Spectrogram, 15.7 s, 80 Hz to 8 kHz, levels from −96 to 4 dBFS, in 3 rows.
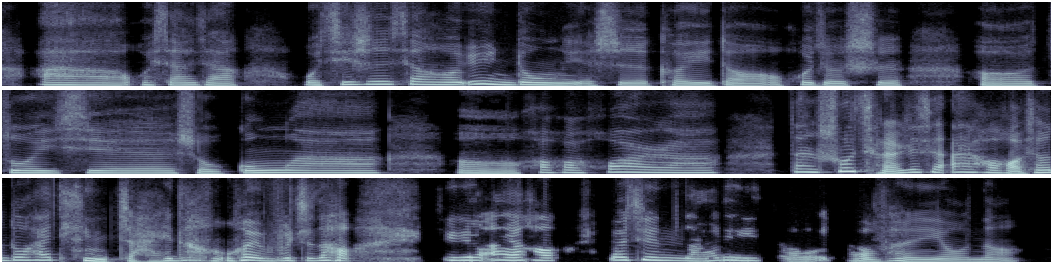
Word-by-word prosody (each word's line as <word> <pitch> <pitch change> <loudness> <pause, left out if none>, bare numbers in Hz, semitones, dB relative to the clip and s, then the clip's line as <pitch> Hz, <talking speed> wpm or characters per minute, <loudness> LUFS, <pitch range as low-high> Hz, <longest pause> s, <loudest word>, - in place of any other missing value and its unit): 啊， 195 -2 -2
我 205 - -3
想 195 0 -3
想， 190 -2 -3 0.3
我 195 - -1
其 235 +5 -2
实 260 +2 +1
像 235 -3 +1
运 265 -4 +4
动 205 -4 +3
也 185 0 -3
是 185 +2 -4
可 185 +1 -4
以 190 0 +1
的， 165 -1 -5
或 205 - -3
者 180 -3 -4
是， 185 +1 -5 0.4
呃， 180 -1 -3
做 210 +4 0
一 200 - +1
些 195 0 -2
手 175 -3 -4
工 215 +6 +3
啊， 210 -1 -1 0.3
呃， 185 -1 -1
画 240 +6 -4
画 235 0 -2
画 275 +5 0
儿 245 -2 0
啊， 225 0 -3 0.3
但 290 -1 +2
说 305 +6 +4
起 195 - -3
来 175 +3 +5
这 255 - +2
些 260 -1 0
爱 265 +3 +1
好 245 -4 +1
好 185 - +5
像 235 0 +2
都 275 +2 +3
还 270 0 +3
挺 220 -8 +3
宅 185 0 -1
的， 235 - -1 0.2
我 - - +8
也 250 - +5
不 220 +2 0
知 220 -1 -3
道 250 - +3 0.5
这 260 - +1
个 265 - +6
爱 260 -1 +6
好 265 -2 +4 0.3
要 275 - +5
去 280 0 +4
哪 230 -5 0
里 245 -3 +2
找 195 - -9 0.3
找 185 - +3
朋 180 -2 -1
友 185 -1 -2
呢？ 175 +2 -7
210 Hz, 245 characters per minute, -21 LUFS, 190-240 Hz, 0.5 s, 我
